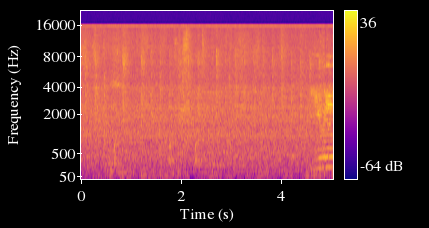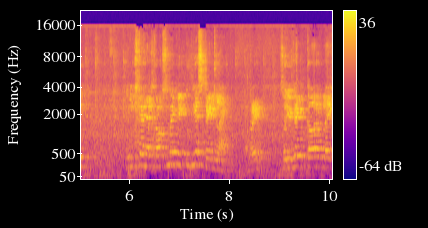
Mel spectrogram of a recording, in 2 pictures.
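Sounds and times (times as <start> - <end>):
rumbling hiss of room noise: 0.0 - 10.0.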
